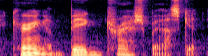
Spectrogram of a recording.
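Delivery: ordinary delivery, nothing marked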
